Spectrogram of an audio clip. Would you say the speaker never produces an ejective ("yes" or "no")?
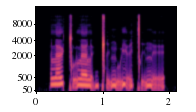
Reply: yes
